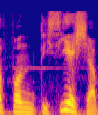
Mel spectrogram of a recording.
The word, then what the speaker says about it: Fontisiella: Marcelo Fontisiella, porque así se pronuncia, ¿eh? – Sí, así es. – Dicho por él mismo. – Porque no es de origen italiano el apellido, sino español.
